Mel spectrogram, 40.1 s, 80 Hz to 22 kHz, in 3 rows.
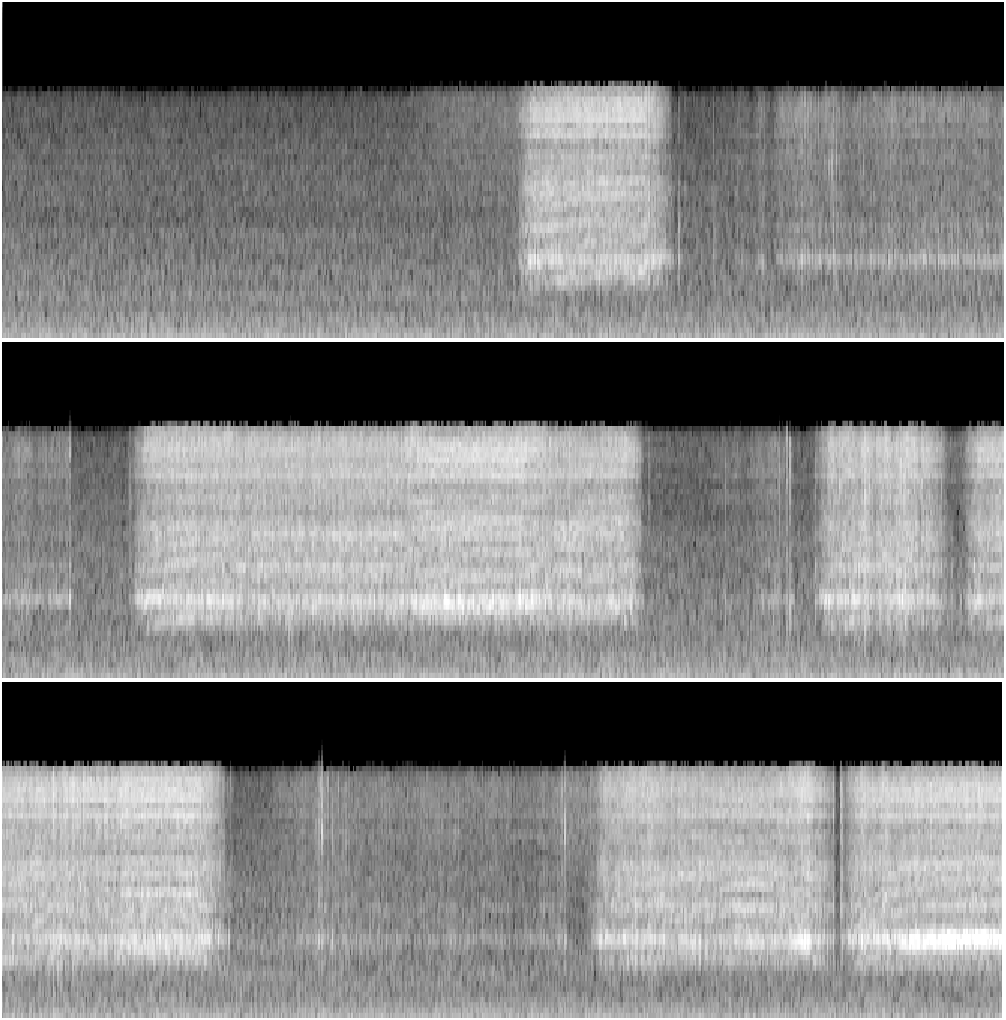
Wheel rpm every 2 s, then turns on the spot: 0, 0, 0, 60, 40, 20, 10, 40, 110, 110, 100, 10, 80, 90, 70, 20, 20, 70, 90, 100.
10-14 30-34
